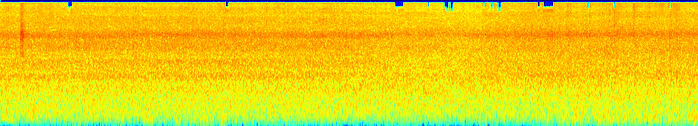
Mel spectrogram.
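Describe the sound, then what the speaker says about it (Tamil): Water pours over the Thalaiyanai dam at Papanasam, making a constant, loud roaring rush of falling water that stays even and close for the whole stretch without talk. "நீங்கள் பாருங்கள் அங்கே ஒரு இடத்துல தண்ணீர் விழும் அற்புதமான ஒரு"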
